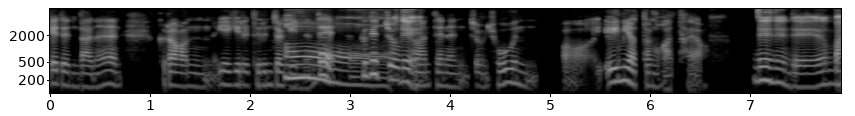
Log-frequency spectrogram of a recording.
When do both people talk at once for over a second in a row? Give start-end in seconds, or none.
2.3-3.8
